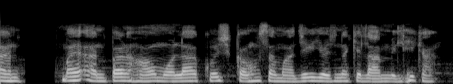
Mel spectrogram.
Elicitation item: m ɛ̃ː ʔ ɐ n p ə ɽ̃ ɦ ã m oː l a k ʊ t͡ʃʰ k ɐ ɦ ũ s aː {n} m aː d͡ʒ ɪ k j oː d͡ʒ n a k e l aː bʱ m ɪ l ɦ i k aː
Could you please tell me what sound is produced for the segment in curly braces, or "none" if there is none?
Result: none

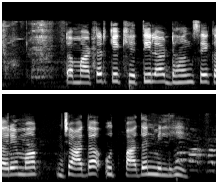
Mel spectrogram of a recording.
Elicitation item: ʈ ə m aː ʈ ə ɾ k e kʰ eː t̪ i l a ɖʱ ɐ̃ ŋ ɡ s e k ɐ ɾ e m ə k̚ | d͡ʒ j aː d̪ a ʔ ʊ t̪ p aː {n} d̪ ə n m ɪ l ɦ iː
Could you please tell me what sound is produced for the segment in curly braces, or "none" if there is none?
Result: none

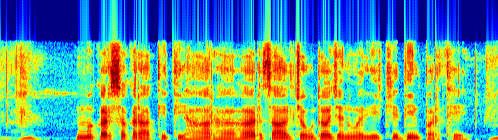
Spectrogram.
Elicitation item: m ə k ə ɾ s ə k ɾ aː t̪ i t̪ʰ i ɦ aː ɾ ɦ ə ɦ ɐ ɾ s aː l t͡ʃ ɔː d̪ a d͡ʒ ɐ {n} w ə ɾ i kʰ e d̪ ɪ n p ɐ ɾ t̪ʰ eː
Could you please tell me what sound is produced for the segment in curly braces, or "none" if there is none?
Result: n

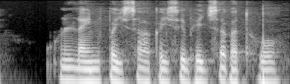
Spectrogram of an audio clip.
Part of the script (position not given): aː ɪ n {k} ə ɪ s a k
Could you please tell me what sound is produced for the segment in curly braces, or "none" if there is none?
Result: p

